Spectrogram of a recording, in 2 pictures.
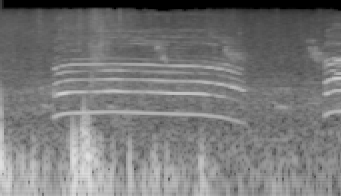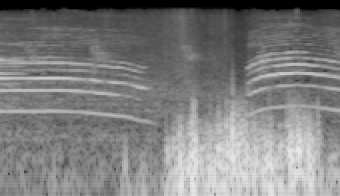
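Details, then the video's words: Kitty, a domestic cat, fighting over territory: long sustained yowls of about two seconds each, slightly falling in pitch, with a burst of loud scuffling and thumping near the end. "My Cat Kitty Fights over territory | Real Sound"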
